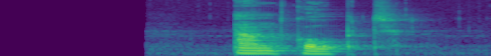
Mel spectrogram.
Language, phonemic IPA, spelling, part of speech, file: Dutch, /ˈaŋkopt/, aankoopt, verb, Nl-aankoopt.ogg
- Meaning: second/third-person singular dependent-clause present indicative of aankopen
